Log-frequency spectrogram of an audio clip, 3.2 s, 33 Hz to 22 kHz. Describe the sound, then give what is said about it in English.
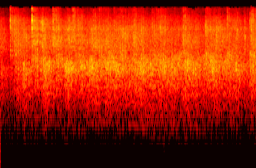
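An audience claps steadily, a dense, even wash of many hands that holds at a constant loudness for a few seconds without any voices rising above it, answering by applause whether they were alive in 1972. “By applause, how many of you were alive in 1972?”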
